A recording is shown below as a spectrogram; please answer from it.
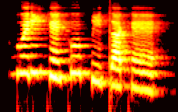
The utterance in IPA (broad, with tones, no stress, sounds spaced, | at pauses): ɡʷ ɛ˦ ɾ ĩ˦ k ɛ̃˧ k o˦ p ĩ˨ t a˨ k ɛ̃˨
